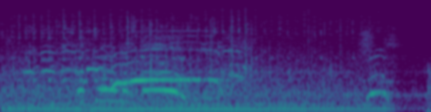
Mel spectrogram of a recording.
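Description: Course sound behind a pack of marathon runners: faint footfalls over a steady low hum. Between about half a second and three and a half seconds in, several voices call out in long, drawn-out shouts that glide up and then fall away.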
